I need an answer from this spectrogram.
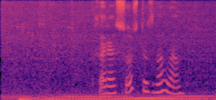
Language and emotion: Russian, neutral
